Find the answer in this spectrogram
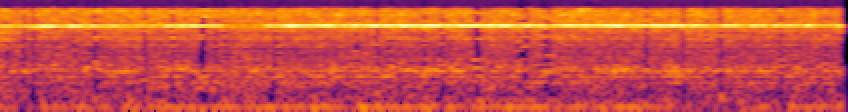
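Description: Near silence: room tone, a faint steady hiss with a thin, high steady tone.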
